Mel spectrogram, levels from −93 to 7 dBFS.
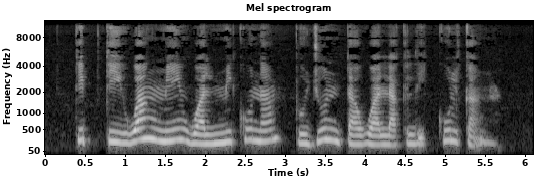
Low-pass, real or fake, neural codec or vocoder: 10.8 kHz; real; none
